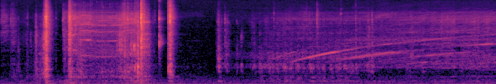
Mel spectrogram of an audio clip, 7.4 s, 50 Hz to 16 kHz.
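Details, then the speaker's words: Sony J-30 Digital Betacam player capstan motor, with oil found around it, giving sharp irregular clicks and a thin rising whine as the capstan twitches and fails to reach position; bad capstan motor. "yes that's still not a happy capstone as it's making those noises i can see the capstan twitching it's like it can't get to the position it's trying to get to"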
